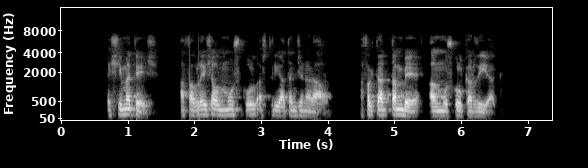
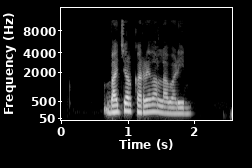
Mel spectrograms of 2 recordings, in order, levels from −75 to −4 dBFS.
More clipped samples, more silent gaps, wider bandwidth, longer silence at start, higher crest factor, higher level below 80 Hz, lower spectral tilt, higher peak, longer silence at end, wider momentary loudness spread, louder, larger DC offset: neither; first, 1.47-1.77 s, 4.10-4.48 s vs none; second, 7.6 kHz vs 11.5 kHz; about the same, 0.7 s vs 0.65 s; about the same, 18 dB vs 22 dB; first, -60 dBFS vs -66 dBFS; about the same, -5.5 dB/octave vs -6.5 dB/octave; about the same, -2 dBFS vs -2 dBFS; first, 0.85 s vs 0.65 s; about the same, 14 LU vs 12 LU; about the same, -20 LUFS vs -21 LUFS; neither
